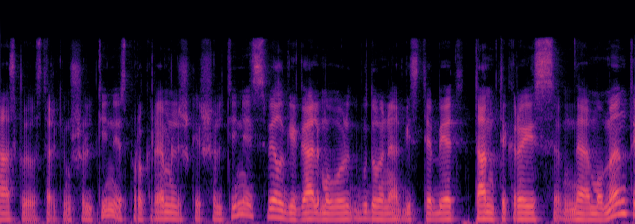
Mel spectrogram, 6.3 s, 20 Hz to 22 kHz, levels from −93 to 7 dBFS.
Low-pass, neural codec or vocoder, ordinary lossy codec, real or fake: 10.8 kHz; none; AAC, 64 kbps; real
